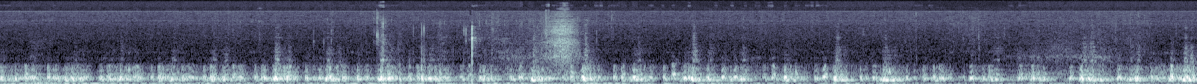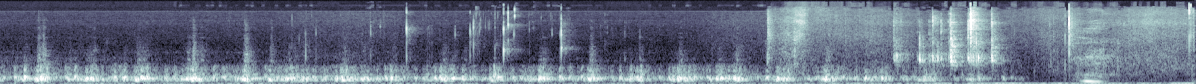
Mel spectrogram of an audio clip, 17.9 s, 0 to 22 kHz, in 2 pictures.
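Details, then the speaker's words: Simulated midwife check-up a few weeks after the 12-week scan: rapid, regular whooshing Doppler pulses near 160 a minute, a normal fetal heartbeat with no concerns; ASMR roleplay. "Heartbeat sounds amazing. Heartbeat and fluid sound good. No concerns."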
